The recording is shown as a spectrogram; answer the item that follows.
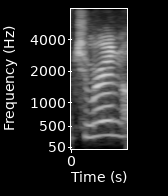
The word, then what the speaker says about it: Chimerin: i would like um chimerin on dps spell it uh like like shim but with a c like chimerin is he on the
